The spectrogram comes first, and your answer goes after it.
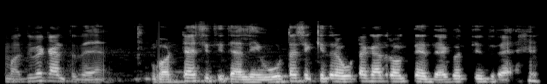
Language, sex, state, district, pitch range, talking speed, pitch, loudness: Kannada, male, Karnataka, Dakshina Kannada, 120-150 Hz, 120 wpm, 140 Hz, -15 LUFS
